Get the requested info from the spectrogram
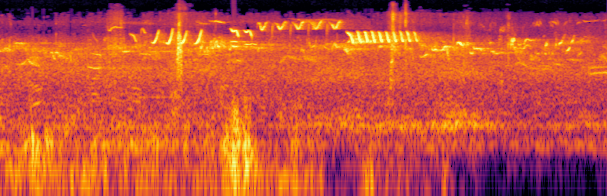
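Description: Songbirds singing in short high chirps and trills, over a low rumble that drops away about three seconds in. A low thump about two seconds in.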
